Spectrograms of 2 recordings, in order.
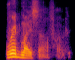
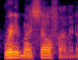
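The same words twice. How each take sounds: First: Correcting oneself, Rid said firmly; self-correction. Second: Said in the usual way. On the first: Real, not acted. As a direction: stress on Rid.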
